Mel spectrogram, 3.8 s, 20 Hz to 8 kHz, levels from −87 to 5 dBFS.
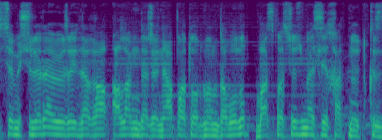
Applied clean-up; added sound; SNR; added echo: neural separator model SepFormer DNS4.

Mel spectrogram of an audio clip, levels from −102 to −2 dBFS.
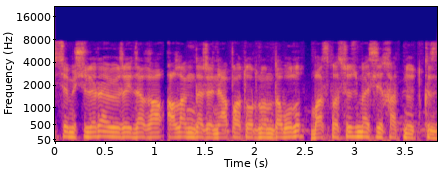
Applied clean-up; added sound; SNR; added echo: none; none; none; none.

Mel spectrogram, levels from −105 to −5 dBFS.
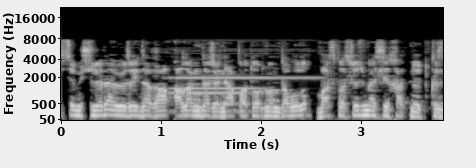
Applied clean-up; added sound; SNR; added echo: classical method Wiener filter.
